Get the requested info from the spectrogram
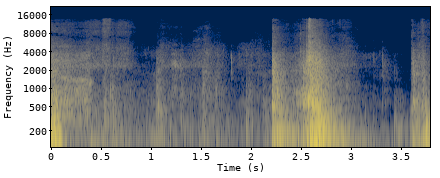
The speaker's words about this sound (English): Okay, I just closed the door.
